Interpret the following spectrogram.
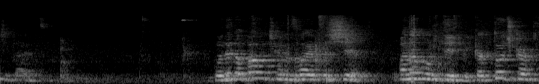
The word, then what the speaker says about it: ཤད: Есть так называемая ще. Ще. Записывается она вот так, смотрите. Ще. На самом деле как должно читаться? Шадр. Читается ще.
